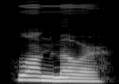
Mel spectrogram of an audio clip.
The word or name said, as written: lawn mower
